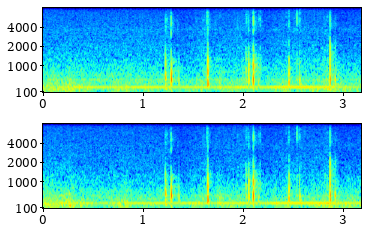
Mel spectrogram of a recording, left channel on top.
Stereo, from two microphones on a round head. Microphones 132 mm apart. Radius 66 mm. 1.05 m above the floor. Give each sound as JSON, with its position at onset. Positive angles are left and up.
{"t": 1.2, "sound": "running footsteps", "side_deg": 30}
